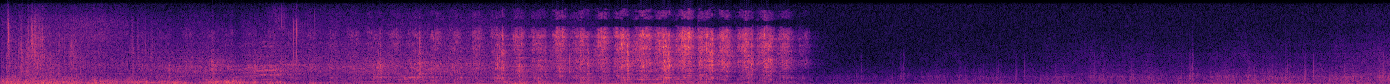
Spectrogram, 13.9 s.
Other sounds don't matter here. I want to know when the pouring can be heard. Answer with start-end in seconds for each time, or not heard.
not heard.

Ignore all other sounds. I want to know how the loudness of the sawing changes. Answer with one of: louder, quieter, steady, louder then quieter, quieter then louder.
louder.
